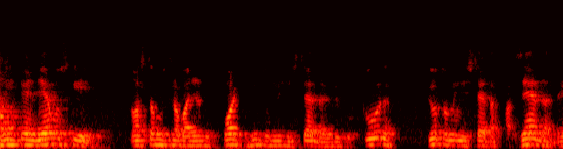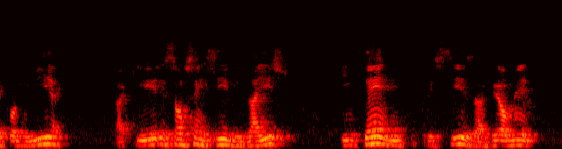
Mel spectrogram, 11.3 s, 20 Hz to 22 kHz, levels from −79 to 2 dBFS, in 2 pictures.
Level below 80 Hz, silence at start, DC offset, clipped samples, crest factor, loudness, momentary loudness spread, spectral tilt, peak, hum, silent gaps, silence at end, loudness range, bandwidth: -66 dBFS; 0 s; under 0.1%; under 0.1%; 20 dB; -37 LUFS; 11 LU; -9 dB/octave; -18 dBFS; none; none; 0.25 s; 2 LU; 7.4 kHz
